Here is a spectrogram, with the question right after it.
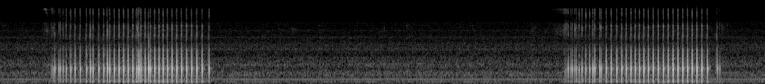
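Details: An old pug asleep and snoring: two long, rasping snores of about one and a half seconds each, built from rapid fluttering pulses, separated by several seconds of quiet breathing.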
